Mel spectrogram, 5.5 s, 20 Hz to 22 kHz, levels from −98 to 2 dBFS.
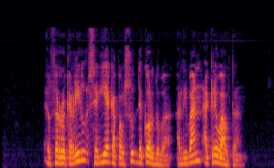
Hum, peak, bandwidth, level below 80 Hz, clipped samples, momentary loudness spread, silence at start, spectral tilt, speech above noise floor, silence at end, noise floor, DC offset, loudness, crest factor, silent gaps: none; -6 dBFS; 11.5 kHz; -66 dBFS; under 0.1%; 12 LU; 0.9 s; -6.5 dB/octave; 55 dB; 0.65 s; -78 dBFS; under 0.1%; -23 LUFS; 20 dB; none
